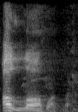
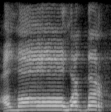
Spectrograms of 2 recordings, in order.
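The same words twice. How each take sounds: First: Abu Nawas's takbir. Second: Sung, slow, higher drawn-out "Allahu Akbar"; sung, imam's takbir. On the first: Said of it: "Takbir pertama juga Abu Nawas". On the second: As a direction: chant "Allahu Akbar" like the imam. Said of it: "Imam bertakbir pertama". (sung, takbir imam yang panjang dan lambat) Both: Acted.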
